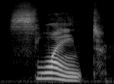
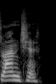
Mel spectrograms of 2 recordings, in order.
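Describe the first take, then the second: First: The word ends abruptly on a 't' sound. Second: The word ends with a final 'cha' syllable. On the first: The speaker calls it wrong. "it goes, slant. ... you don't say slant" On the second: The speaker calls it right. "It's slantcha"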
